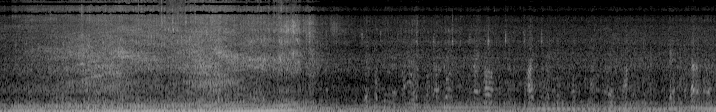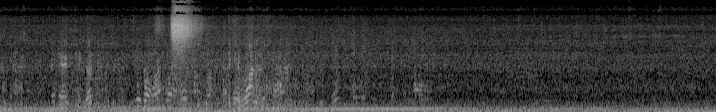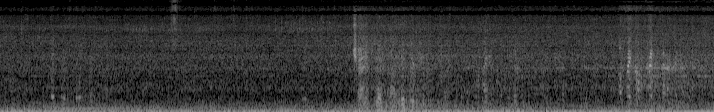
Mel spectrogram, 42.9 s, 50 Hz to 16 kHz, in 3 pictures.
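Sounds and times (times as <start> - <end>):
onlookers' voices: 0.0 - 26.4, 28.8 - 42.9
slow vehicle engines droning: 0.0 - 42.9
short sharp hiss: 17.8 - 18.4.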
